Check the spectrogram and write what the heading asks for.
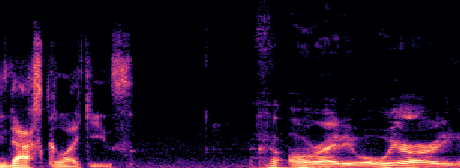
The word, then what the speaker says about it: Daskalakis: The way I was taught is that the American pronunciation is Daskalakis, kind of like you said. Hmm. But if you want to go more traditional, more authentic, it'd be Daskalakis.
